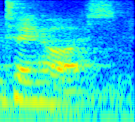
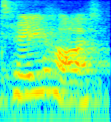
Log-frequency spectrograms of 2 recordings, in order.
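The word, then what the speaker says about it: Tejas: This is my first time in Tehas. He's like, now, we don't pronounce the H in Tehas.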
